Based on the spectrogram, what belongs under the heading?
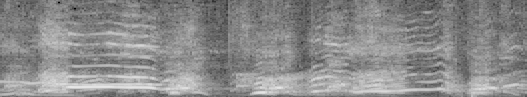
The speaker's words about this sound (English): In fact, Greenlandic sled dogs are so important to the culture here that it is illegal to bring in any other kind of dog to many parts of Greenland to protect the breed.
